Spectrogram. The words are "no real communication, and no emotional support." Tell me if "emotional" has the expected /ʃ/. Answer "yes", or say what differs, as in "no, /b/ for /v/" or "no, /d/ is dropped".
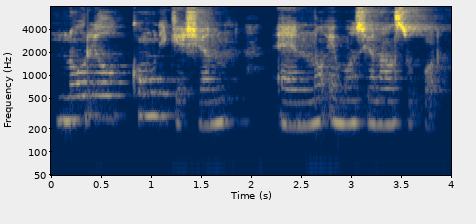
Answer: no, /s/ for /ʃ/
